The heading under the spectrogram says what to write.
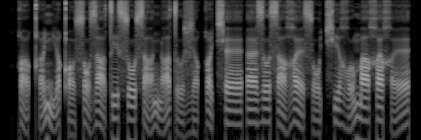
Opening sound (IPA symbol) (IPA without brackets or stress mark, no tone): q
